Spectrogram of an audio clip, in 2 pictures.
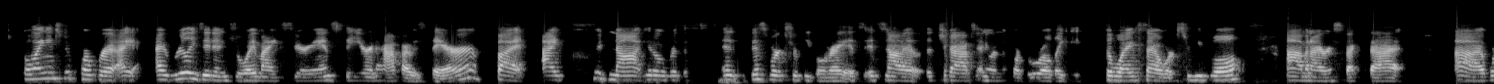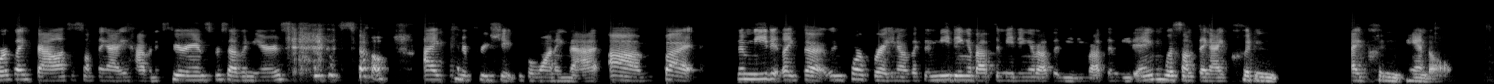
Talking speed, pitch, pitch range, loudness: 205 wpm, 200 Hz, 175-225 Hz, -20 LUFS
